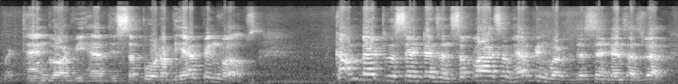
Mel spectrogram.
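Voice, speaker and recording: Animated Pakistani English teacher, echoey room. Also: male voice, fairly high pitch, moderate pace, far from the mic, a little hiss or hum. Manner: repetitive, checks understanding with questions. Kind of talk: classroom grammar lecture.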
